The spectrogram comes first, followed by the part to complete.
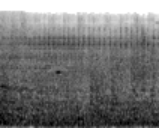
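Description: Cartoon sound effect of a machine running: a steady, rapid rattling rumble that starts suddenly and holds at an even level.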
